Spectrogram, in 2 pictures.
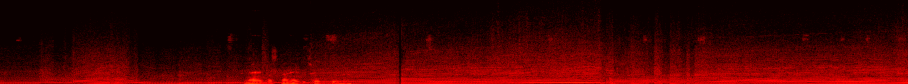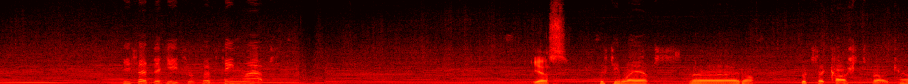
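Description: A race car engine roars steadily, its pitch slowly rising and falling.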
